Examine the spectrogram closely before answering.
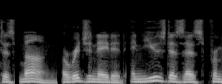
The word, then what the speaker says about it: mung: The English word mung, correctly pronounced as mung, originated and used as from Hindi word munga mung, which is derived from the Sanskrit word mudga, mudga.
